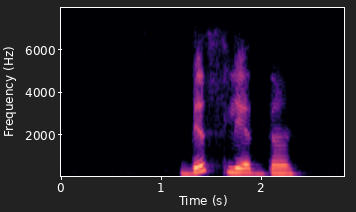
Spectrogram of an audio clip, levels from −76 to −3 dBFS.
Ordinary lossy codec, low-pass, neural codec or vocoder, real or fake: Opus, 16 kbps; 7.2 kHz; none; real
